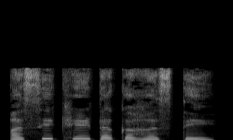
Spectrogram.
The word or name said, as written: ಅಸಿಖೇಟಕಹಸ್ತೆ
